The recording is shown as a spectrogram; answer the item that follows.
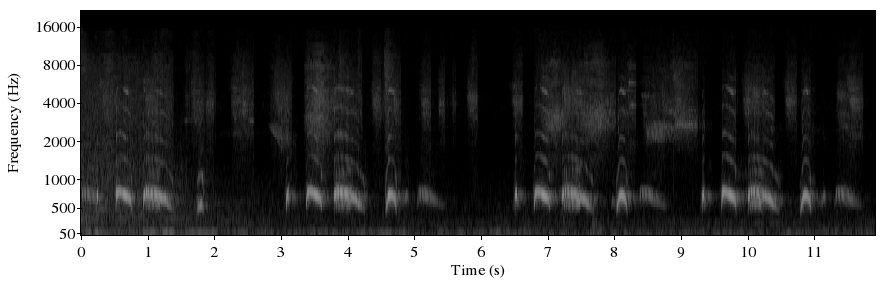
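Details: Low, rounded coo phrases from a young dove still learning to call, four phrases of several arched notes each, roughly every three seconds, with soft clicks between.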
